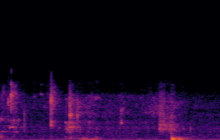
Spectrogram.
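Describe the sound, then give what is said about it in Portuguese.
A quiet sip of water: two soft wet gulping sounds about half a second apart, with faint background hiss and no talking. “Eu bebi meu gole d'água aqui.”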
